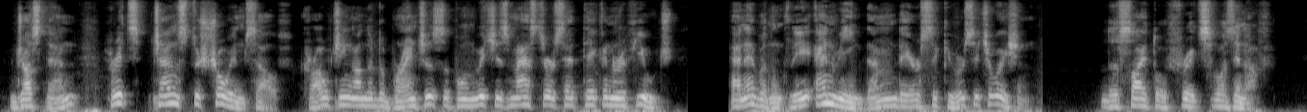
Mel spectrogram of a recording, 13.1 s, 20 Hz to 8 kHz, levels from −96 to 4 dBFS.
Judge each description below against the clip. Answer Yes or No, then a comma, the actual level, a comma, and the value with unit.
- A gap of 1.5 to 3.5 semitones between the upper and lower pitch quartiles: No, average, 5.3 semitones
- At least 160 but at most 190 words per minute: No, average, 140 wpm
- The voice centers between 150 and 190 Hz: No, low, 135 Hz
